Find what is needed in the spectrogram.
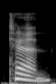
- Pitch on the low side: No, high, 205 Hz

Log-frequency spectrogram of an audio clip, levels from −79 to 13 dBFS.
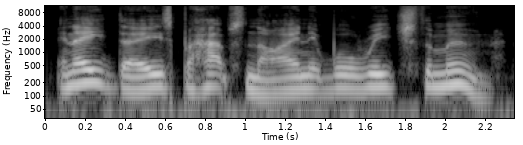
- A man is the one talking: Yes, male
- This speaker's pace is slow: No, fast, 230 wpm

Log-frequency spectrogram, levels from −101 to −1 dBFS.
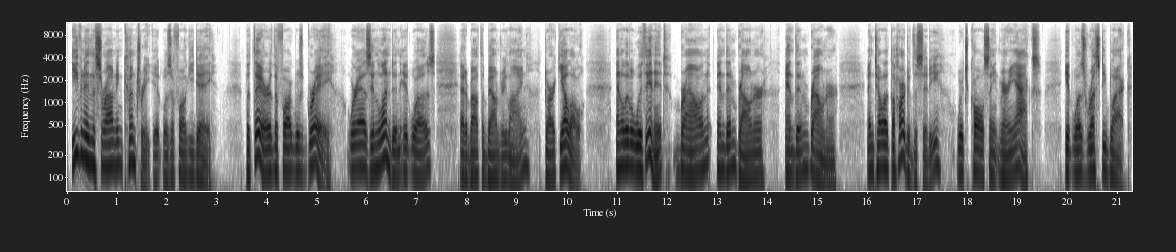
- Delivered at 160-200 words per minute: No, average, 150 wpm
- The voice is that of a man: Yes, male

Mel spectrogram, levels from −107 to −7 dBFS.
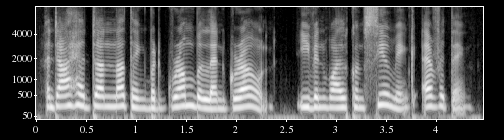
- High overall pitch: Yes, high, 220 Hz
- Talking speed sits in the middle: Yes, average, 190 wpm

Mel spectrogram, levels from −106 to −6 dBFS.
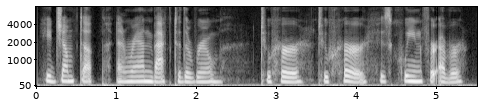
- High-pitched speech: No, medium, 180 Hz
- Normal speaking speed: Yes, average, 175 wpm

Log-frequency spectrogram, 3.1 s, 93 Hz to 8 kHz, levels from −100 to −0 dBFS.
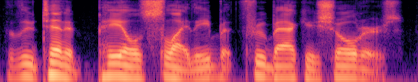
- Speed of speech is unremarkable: Yes, average, 170 wpm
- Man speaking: Yes, male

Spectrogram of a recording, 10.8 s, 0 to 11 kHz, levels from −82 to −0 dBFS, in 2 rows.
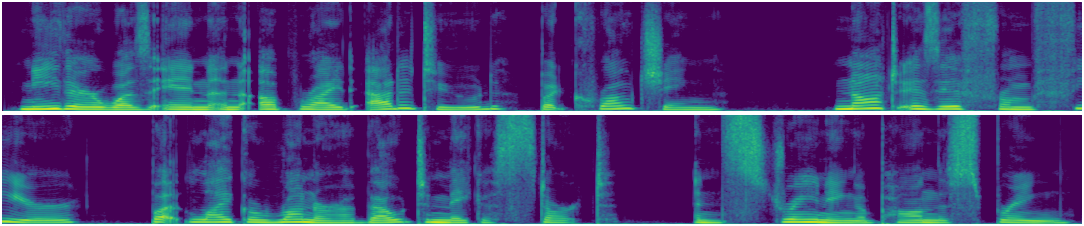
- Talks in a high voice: Yes, high, 225 Hz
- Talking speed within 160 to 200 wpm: No, average, 145 wpm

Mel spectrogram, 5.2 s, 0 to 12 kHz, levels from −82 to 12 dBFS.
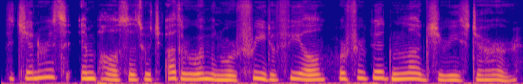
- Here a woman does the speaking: Yes, female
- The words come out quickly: No, average, 170 wpm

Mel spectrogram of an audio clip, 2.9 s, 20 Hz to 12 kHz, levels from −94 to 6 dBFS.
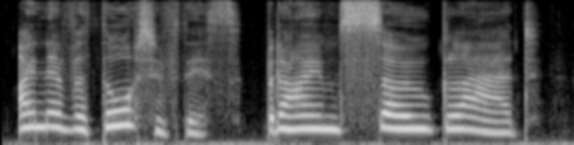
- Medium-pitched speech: No, very high, 285 Hz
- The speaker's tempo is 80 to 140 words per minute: No, fast, 210 wpm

